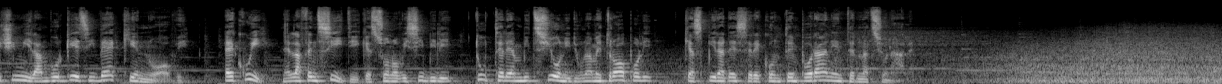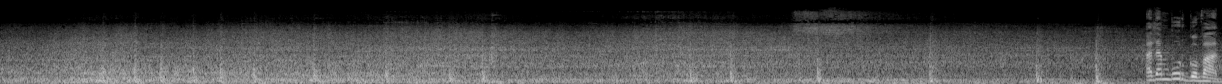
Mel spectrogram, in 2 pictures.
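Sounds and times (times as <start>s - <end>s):
speech: 0.0s - 9.2s, 23.7s - 24.4s
train rolling along rails from Berlin Central Station toward Hamburg: 7.2s - 24.4s.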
